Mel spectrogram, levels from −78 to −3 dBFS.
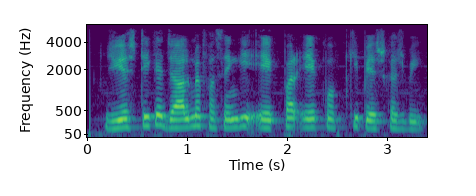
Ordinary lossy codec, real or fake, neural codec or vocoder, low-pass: MP3, 48 kbps; real; none; 5.4 kHz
